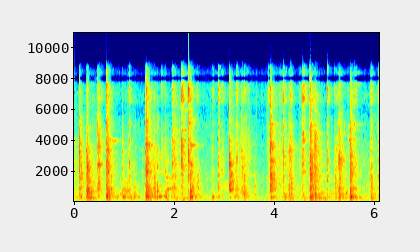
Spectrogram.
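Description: A hydraulic jack clanks as its handle is pumped.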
